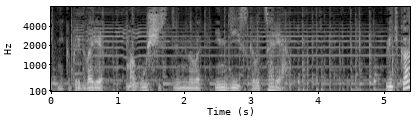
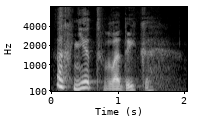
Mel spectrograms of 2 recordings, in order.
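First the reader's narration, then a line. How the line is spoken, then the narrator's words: Sighing. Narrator (Russian): вздохнул Бирбал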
